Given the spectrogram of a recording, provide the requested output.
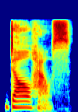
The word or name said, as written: dollhouse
